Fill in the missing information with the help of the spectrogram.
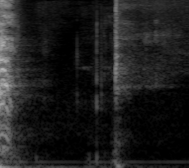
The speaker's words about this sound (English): Hang on, let me clear my throat.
